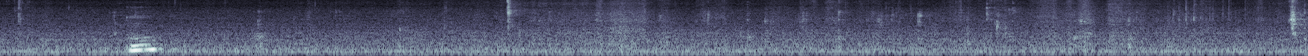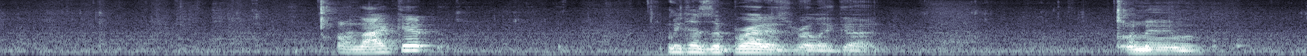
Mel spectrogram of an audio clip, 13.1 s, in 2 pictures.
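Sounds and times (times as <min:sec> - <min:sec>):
person chewing: 0:02.1 - 0:09.9.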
